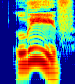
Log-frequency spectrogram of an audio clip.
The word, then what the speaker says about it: leave: De nuevo, la E del final no se pronuncia, y el conjunto de letras EA se pronuncia con el sonido largo de I, leave.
